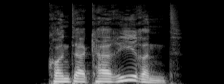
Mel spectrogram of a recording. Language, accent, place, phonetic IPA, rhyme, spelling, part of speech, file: German, Germany, Berlin, [ˌkɔntɐkaˈʁiːʁənt], -iːʁənt, konterkarierend, verb, De-konterkarierend.ogg
- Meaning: present participle of konterkarieren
